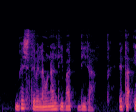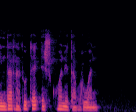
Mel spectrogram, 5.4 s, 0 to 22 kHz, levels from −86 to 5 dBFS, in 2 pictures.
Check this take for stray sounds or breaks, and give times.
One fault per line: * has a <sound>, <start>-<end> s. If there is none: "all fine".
all fine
